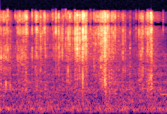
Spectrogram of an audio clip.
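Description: Faint rustling and a few light clicks of plastic parts being handled: a bike phone mount's waterproof phone case and its magnet disc turned over in the hands.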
